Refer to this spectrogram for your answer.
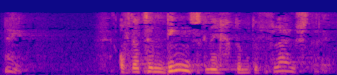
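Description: A man preaching in a high, lively voice that drops to near silence and then swells into loud, urgent calls. He speaks slowly and deliberately. The sound is dull, and a long church reverb trails each phrase. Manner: swings from hushed asides to loud urgent appeals. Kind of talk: sermon.

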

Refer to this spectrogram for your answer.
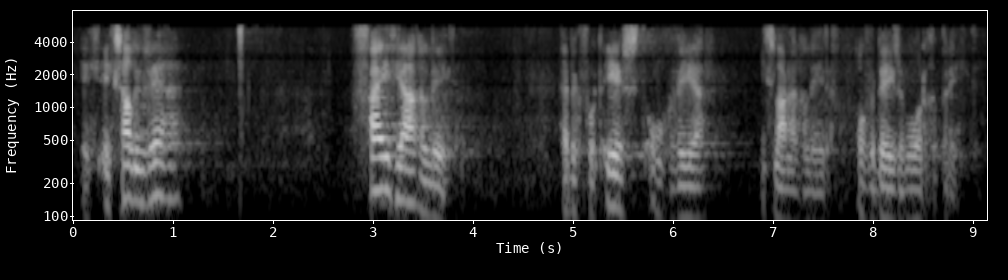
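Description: A man preaching a sermon in speech, animated and emphatic, often asking his listeners short questions. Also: deep voice, moderate pace, pauses often. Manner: animated, rising to emphatic outbursts, frequent tag questions. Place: church. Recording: dull lo-fi recording in a reverberant hall with faint background noise.

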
